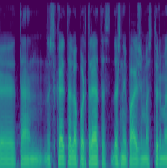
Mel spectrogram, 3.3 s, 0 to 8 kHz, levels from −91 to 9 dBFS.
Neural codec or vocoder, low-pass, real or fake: none; 7.2 kHz; real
